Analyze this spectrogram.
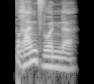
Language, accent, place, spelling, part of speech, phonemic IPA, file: German, Germany, Berlin, Brandwunde, noun, /ˈbʁantˌvʊndə/, De-Brandwunde.ogg
- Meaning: burn, burn mark (injury caused by fire)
